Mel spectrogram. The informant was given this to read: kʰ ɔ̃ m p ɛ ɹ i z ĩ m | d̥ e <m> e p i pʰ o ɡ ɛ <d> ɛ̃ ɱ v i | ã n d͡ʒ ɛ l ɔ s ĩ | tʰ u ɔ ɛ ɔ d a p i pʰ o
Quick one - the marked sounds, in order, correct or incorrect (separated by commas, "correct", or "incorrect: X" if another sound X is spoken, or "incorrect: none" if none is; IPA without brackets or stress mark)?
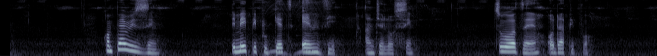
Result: correct, incorrect: t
